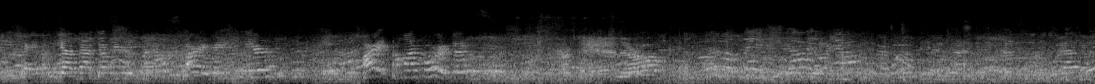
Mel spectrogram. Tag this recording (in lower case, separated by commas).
speech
